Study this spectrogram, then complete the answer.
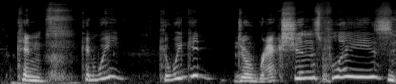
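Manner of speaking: very high, swooping, stammered, pleading voice. Narrator reading a story, voicing a character asking for directions, pleading. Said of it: "Mickey pleaded".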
